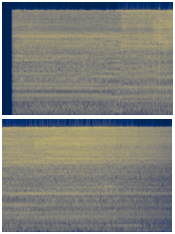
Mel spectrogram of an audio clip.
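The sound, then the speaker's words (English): A steady, continuous mechanical buzz from a pressure regulator valve with air in it, struggling as it tries to regulate pump pressure, with a harsh, high, hissy edge, holding at a fairly even loudness for several seconds with no talking. “Therefore, when the valve attempts to regulate pump pressure, it struggles a bit and produces a buzzing sound that you can hear.”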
